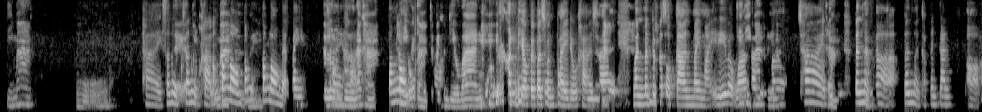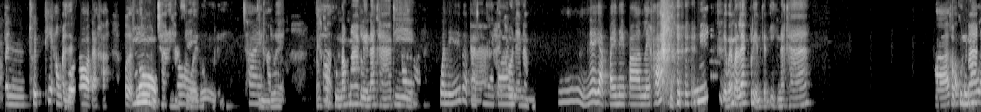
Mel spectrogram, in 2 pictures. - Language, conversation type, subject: Thai, unstructured, ประสบการณ์การเดินทางครั้งไหนที่ทำให้คุณประทับใจมากที่สุด?
- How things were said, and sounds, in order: static; distorted speech; chuckle; laughing while speaking: "คนเดียว"; chuckle; unintelligible speech; in English: "survivor"; laugh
